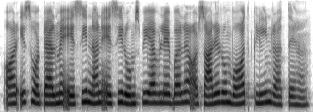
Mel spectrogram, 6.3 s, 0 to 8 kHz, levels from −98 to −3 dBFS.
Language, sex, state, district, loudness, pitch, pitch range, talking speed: Hindi, female, Bihar, Gaya, -13 LUFS, 245 Hz, 230-260 Hz, 170 wpm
